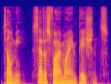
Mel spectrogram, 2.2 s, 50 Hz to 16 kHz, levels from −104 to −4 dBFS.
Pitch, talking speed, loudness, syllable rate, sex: 100 Hz, 135 wpm, -20 LUFS, 4.9 syllables/s, male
